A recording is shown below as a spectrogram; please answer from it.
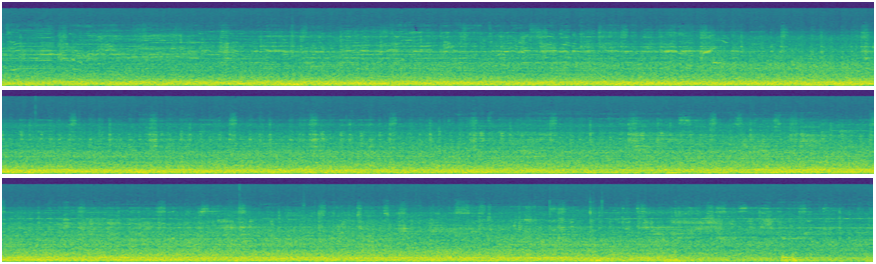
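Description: Steady low road and engine rumble inside the cabin of a moving car, with no breaks or changes.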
